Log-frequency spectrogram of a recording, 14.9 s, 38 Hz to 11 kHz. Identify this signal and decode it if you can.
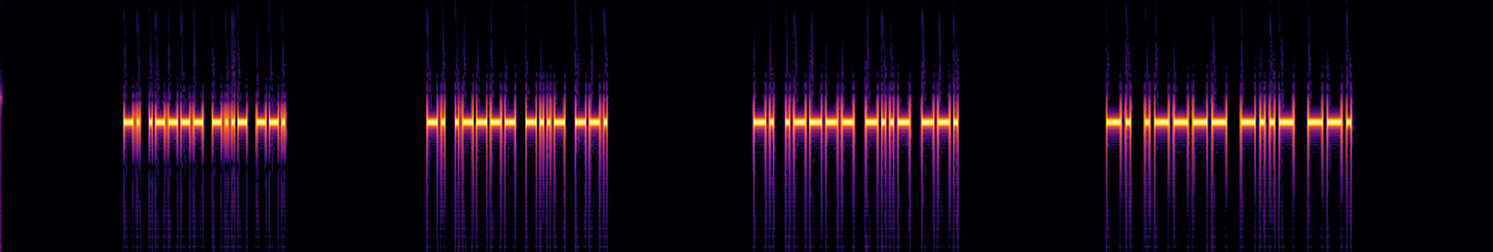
Morse code, heard as a keyed tone, about 32 wpm, 700 Hz. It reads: N1XG N1XG N1XG N1XG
